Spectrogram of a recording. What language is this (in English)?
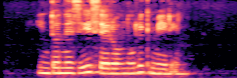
Georgian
